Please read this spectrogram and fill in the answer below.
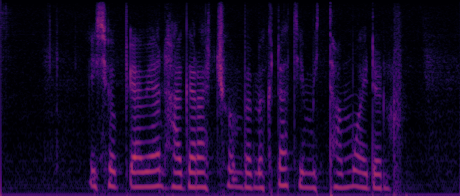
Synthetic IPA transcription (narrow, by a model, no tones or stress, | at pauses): ʔit̪ʰjo̞pʼjawijanhaɡəɾat͡ʃːɛwnbəməkd̪at̪jɛmːit̪ʰːamːuajd̪əlːu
